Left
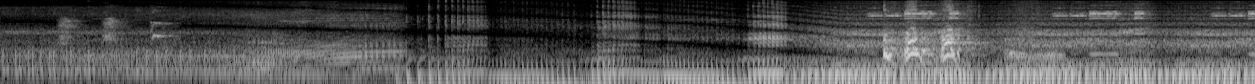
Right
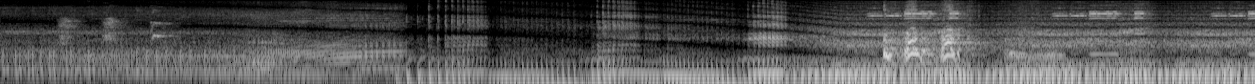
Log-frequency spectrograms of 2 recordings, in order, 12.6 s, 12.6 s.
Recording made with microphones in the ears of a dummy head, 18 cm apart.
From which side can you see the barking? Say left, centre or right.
centre.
